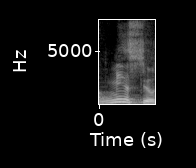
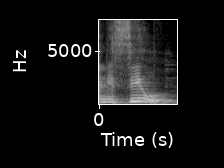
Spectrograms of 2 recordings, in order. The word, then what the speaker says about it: míssil: Ó, míssil termina com il? Termina com il. Mas é missil? Não, é míssil, ou seja, é paroxítona, é a penúltima sílaba forte.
